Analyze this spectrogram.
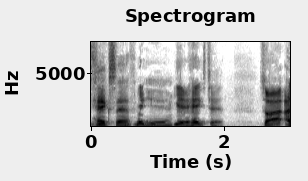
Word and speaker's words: Hegseth: I can't pronounce his last name. What Hegseth? Hexeth, yeah.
